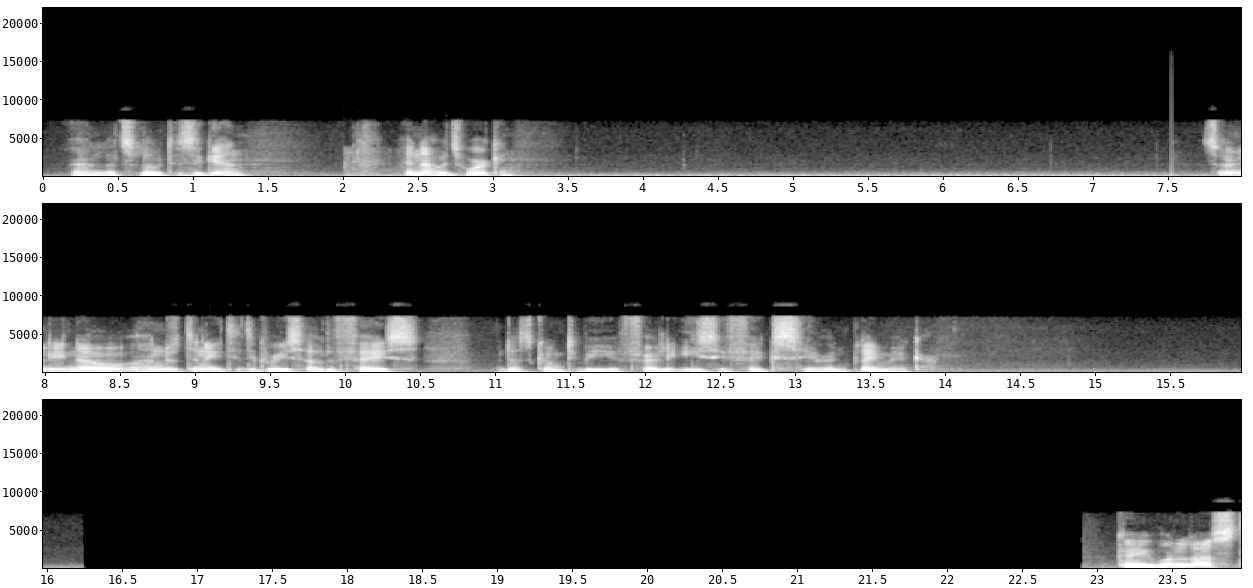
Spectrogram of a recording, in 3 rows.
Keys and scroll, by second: 2.0 KP_4, 12.7 KP_1, 12.8 KP_8, 12.9 KP_0, 13.0 Return, 15.4 ctrl+a.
